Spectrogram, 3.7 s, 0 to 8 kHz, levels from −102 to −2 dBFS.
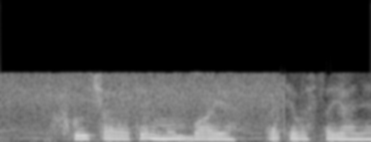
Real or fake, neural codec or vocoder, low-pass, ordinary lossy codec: fake; vocoder, 22.05 kHz, 80 mel bands, Vocos; 7.2 kHz; AAC, 16 kbps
